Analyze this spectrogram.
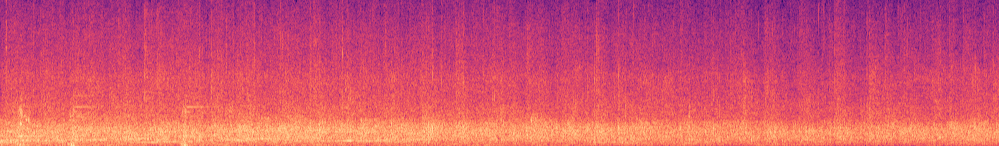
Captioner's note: applause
